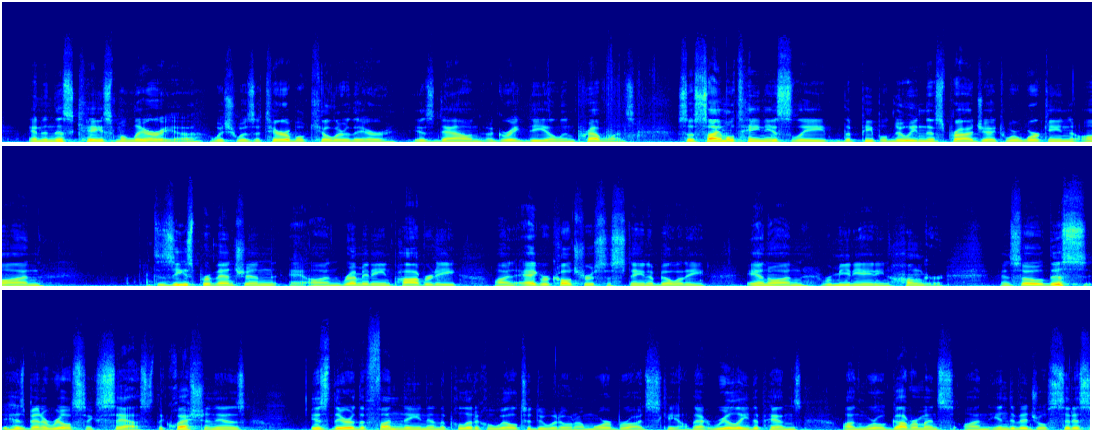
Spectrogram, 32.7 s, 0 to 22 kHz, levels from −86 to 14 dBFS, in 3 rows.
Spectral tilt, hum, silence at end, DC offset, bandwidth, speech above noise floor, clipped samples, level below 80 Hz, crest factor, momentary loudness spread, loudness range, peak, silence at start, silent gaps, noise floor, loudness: -7 dB/octave; none; 0 s; under 0.1%; 15 kHz; 28 dB; under 0.1%; -52 dBFS; 22 dB; 11 LU; 4 LU; -6 dBFS; 0.25 s; none; -57 dBFS; -30 LUFS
